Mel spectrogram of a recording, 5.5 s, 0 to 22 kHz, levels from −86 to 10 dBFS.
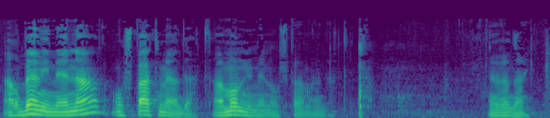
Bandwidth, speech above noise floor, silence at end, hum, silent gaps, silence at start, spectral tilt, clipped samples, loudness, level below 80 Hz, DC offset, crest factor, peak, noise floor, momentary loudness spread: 11.5 kHz; 33 dB; 0 s; none; none; 0.05 s; -6.5 dB/octave; under 0.1%; -18 LUFS; -46 dBFS; under 0.1%; 20 dB; 0 dBFS; -51 dBFS; 18 LU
